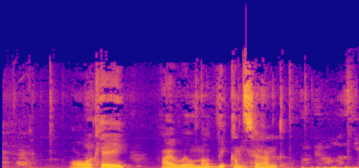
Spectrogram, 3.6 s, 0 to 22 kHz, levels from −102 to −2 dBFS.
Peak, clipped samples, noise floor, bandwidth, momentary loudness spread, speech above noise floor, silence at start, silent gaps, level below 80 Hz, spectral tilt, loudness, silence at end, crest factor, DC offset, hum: 0 dBFS; under 0.1%; -40 dBFS; 15.5 kHz; 20 LU; 23 dB; 0.05 s; none; -34 dBFS; -5 dB/octave; -18 LUFS; 0 s; 20 dB; under 0.1%; none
